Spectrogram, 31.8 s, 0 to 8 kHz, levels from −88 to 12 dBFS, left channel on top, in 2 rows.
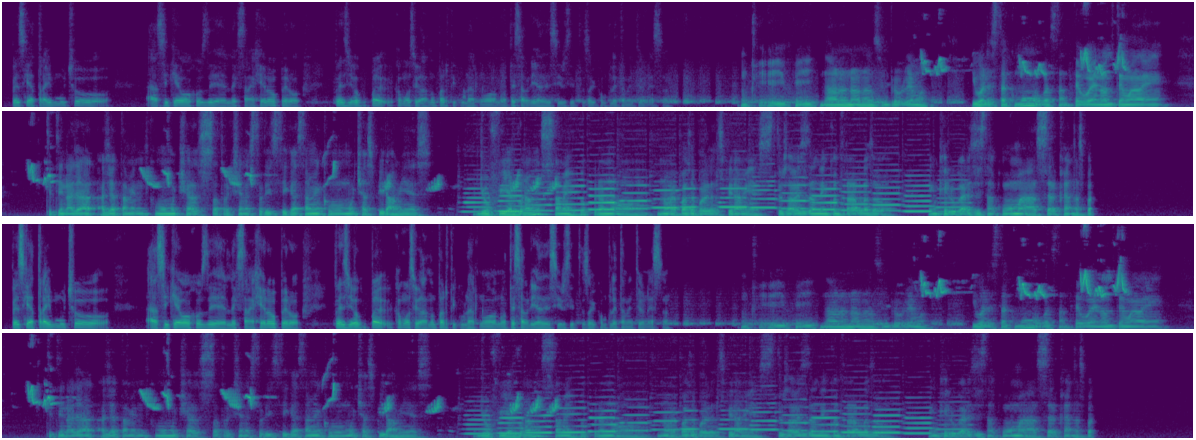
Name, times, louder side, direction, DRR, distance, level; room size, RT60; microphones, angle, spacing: voice 1, 0.1-1.4 1.9-4.1 4.4-8.9, right 6 dB, 85° right, 0.4 m, -36 dB
sound 1, 4.1-12.8, left 2 dB, 30° left, 0.6 m, -51 dB
voice 2, 9.8-12.4 12.9-15.6 16.5-21.6 22.2-27.8 28.2-30.4, left 5 dB, 85° left, 0.4 m, -33 dB
sound 2, 12.2-12.6 12.9-13.0 13.2-13.3 13.5-14.0 14.4-15.0 16.2-16.7 17.7-18.3 18.8-19.5 20.2-20.4 20.9-21.1 21.5-21.9 22.6-23.3, right 5 dB, 25° right, 0.5 m, -34 dB
Wind instrument woodwind instrument, 22.0-28.8, left 3 dB, 60° left, 1.0 m, -32 dB
4.2 x 2.3 x 2.5 m
head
